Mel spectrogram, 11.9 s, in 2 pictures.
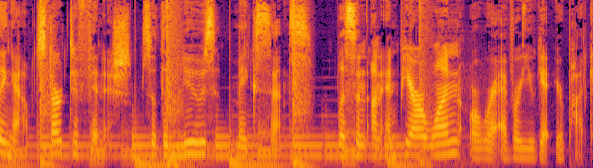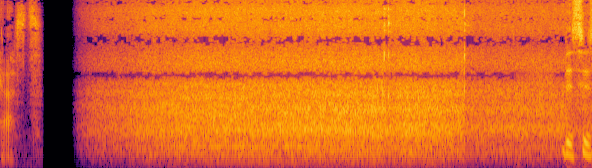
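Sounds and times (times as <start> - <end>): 
speech: 0.0 - 7.0, 11.6 - 11.8
Missouri River water rushing: 6.7 - 11.7.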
